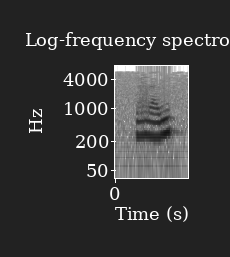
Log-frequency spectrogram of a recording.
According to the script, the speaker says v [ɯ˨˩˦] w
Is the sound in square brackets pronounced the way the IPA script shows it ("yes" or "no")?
yes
